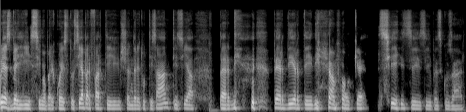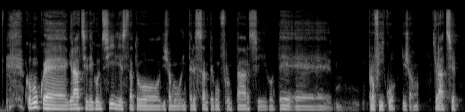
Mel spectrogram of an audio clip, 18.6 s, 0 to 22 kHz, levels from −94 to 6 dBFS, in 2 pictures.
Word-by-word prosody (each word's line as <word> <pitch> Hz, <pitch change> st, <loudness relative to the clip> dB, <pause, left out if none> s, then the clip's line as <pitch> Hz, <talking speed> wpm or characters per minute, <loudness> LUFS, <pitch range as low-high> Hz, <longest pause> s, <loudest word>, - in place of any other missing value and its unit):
lui 175 Hz, -, +13 dB
è -, -, +12 dB
sveglissimo 130 Hz, -1 st, +4 dB
per 125 Hz, 0 st, -1 dB
questo, 125 Hz, 0 st, +1 dB
sia 155 Hz, +5 st, +5 dB
per 145 Hz, -4 st, +2 dB
farti 130 Hz, -2 st, 0 dB
scendere 125 Hz, 0 st, -1 dB
tutti 125 Hz, +1 st, -6 dB
i -, -, 0 dB
santi, 145 Hz, +2 st, +1 dB
sia 130 Hz, -1 st, -1 dB, 0.5 s
per 130 Hz, -, +4 dB
dir 140 Hz, -, +1 dB, 0.7 s
per 150 Hz, -3 st, +5 dB
dirti, 140 Hz, -2 st, +3 dB
diciamo 140 Hz, -2 st, +2 dB
che 140 Hz, -1 st, 0 dB, 0.2 s
sì, 145 Hz, -3 st, +3 dB
sì, 130 Hz, -3 st, -3 dB
sì 115 Hz, 0 st, -5 dB
per 115 Hz, +1 st, -7 dB
scusarti. 115 Hz, -1 st, -7 dB, 0.4 s
Comunque 130 Hz, -8 st, +3 dB
grazie 130 Hz, -1 st, 0 dB
dei 120 Hz, -, -4 dB
consigli, 125 Hz, +3 st, -3 dB
è 115 Hz, -, -3 dB
stato 115 Hz, -1 st, -5 dB
diciamo 110 Hz, -1 st, -9 dB
interessante 115 Hz, +1 st, -8 dB
confrontarsi 110 Hz, 0 st, -9 dB
con 110 Hz, +2 st, -16 dB
te 120 Hz, -1 st, -6 dB, 0.8 s
e, -, -, -24 dB
mhmm, 90 Hz, -1 st, -23 dB, 0.5 s
proficuo 115 Hz, -2 st, -5 dB
diciamo. 110 Hz, 0 st, -12 dB, 0.3 s
Grazie. -, -, -4 dB
125 Hz, 130 wpm, -23 LUFS, 115-135 Hz, 0.8 s, lui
